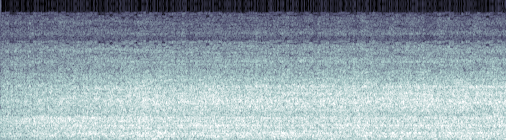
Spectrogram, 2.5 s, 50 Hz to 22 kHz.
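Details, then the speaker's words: 1984 Chevy C20 Silverado with an Edelbrock carburetor, after fuel system repairs, just started cold with the choke beginning to open: low, steady V8 hum with an even beat, no stumbles or misses; a smooth, quiet idle. "man you can damn near balance a dime that sounds beautiful doesn't it listen how smooth and quiet this thing is the choke is starting to open up"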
